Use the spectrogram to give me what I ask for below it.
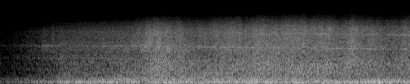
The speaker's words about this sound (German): Kurz nach 13 Uhr deutscher Zeit hob der dunkelgraue Airbus der Luftwaffe von der Atlantikinsel in Richtung Deutschland ab.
